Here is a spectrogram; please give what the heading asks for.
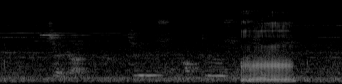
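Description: A Pekingese snores, with one loud, buzzy, nasal rasp after a stretch of quiet breathing.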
